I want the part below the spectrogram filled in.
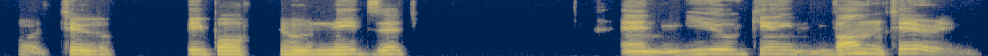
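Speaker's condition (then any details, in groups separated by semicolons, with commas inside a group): Traumatic brain injury; brain surgery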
